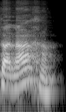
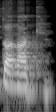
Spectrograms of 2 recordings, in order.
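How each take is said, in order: First: The word ends in a throaty, rasping sound. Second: The word ends in a plain hard k. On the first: This is the usual pronunciation. "au lieu de dire Tanar" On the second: "ils disent Tanak"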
